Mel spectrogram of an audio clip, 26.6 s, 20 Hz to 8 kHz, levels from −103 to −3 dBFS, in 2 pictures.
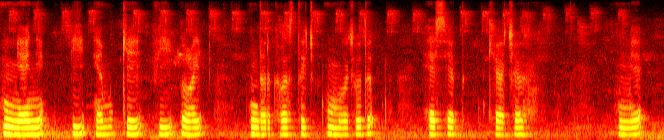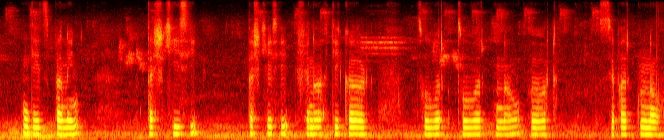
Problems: constant background noise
